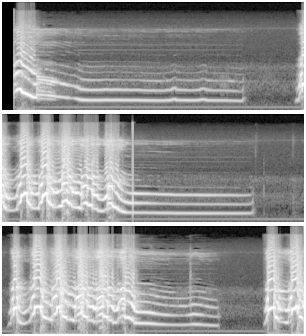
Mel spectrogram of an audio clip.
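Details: A dog howls in long, steady, drawn-out tones lasting about three seconds each, broken up by bursts of sharp, quavering yelps between the held notes.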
